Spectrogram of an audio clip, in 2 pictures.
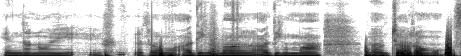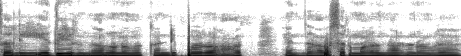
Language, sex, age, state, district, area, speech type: Tamil, female, 18-30, Tamil Nadu, Tiruvannamalai, rural, spontaneous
